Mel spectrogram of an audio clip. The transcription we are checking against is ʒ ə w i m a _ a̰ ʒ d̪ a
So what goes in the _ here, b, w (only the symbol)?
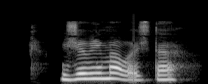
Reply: w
